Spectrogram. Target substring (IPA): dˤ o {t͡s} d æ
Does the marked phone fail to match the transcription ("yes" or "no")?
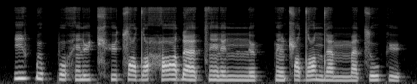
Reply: yes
